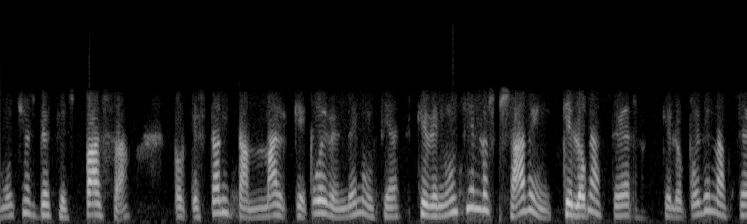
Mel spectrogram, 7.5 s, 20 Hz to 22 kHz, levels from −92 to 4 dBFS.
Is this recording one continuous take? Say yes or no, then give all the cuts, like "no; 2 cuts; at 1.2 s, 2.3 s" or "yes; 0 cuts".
no; 5 cuts; at 3.1 s, 4.1 s, 5.0 s, 5.6 s, 5.9 s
